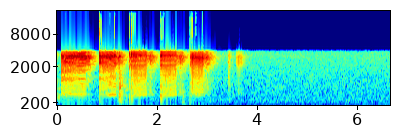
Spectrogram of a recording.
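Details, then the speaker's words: Hand-painted wooden duck novelty telephone, quack ringer previously silent, rung after repair; five short buzzy nasal quack bursts about a second apart, stopping cleanly, ringer working properly again. "where he didn't have the quacking sound and so what we're going to do here is we're going to ring the duck"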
